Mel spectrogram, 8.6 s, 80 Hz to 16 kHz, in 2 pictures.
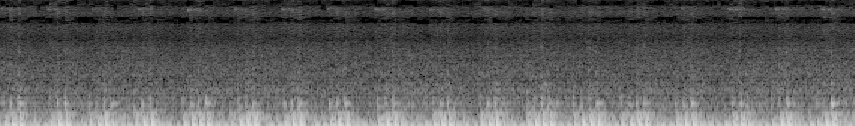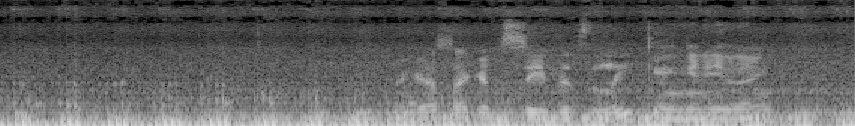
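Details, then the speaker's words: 2008 Dodge Caliber SRT4, abused project car, idling after a first start: lumpy idle pulsing about twice a second with a deep throb, no metallic knock. Owner hears a noise but can't tell if it's a bearing; cause unclear. "It doesn't sound great, but it doesn't sound like it's [Music] knocking. There's definitely a noise though."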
